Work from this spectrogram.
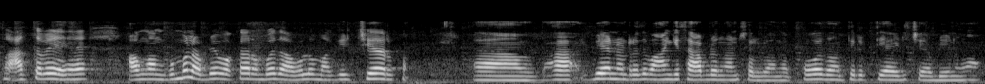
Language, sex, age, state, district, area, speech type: Tamil, female, 60+, Tamil Nadu, Mayiladuthurai, rural, spontaneous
